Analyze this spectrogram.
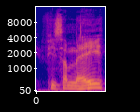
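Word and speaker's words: Fils-Aimé: Slik endte da Reginald Fizame Fizame? Fizame, Fizame tror jeg. Fizame, Fizame, tror jeg det uttales. – Fizame, ja.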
